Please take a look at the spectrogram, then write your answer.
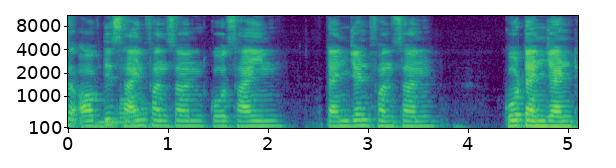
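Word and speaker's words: tangent: pronounce it right but this tan इ full form is टेंजेंट okay this is टेंजेंट function not tan यस यस cosec this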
